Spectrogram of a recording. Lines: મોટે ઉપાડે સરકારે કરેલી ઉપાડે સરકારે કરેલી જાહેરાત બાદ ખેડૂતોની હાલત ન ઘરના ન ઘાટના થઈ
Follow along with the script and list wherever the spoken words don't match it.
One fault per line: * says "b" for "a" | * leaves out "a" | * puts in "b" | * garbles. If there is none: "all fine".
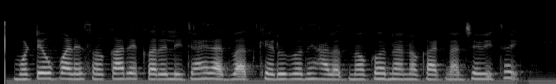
* leaves out "ઉપાડે સરકારે કરેલી"
* puts in "જેવી"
